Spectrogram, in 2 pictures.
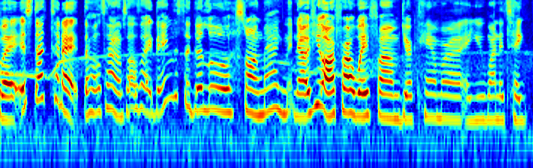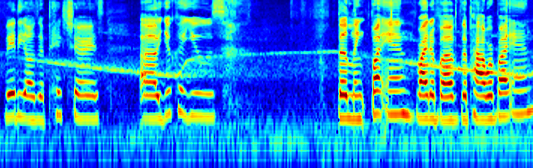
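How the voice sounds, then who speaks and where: Speaking at a moderate pace, a woman uses a high pitch with ordinary pitch variation and big swings in loudness. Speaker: beginner tech vlogger. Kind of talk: tutorial. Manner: casual, chatty.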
